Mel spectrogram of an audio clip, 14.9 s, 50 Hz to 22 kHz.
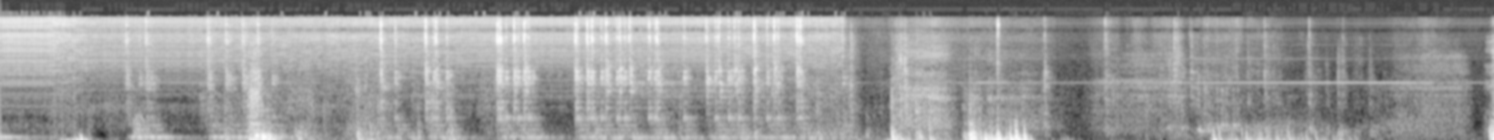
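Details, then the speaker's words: Weil McLain EG/PG 35 steam boiler, installed 3 months ago, being serviced for a low-water cutoff failure: the damper thunks open, then fast dry ticking from the electronic ignition module with no burner light-off, an ignition lockout caused by a disconnected ground wire. "did not like that. Did something. Oh, my ground wire. I got to reconnect my ground wire."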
